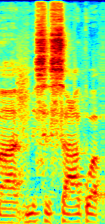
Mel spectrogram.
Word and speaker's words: Mississauga: So you have Iftikhar Ahmed from Surrey Jaguars, Shaibib Malik from Mississauga Panthers, Mississauga, I think it's pronounced like Mississippi.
